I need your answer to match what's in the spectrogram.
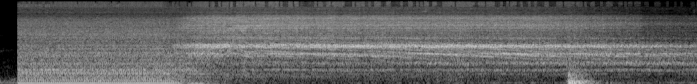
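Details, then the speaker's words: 2002–06 Nissan Altima 2.5, before alternator replacement: a loud, steady high-pitched whine over the running engine from the failing alternator. After the new alternator it runs quiet. "You see that? Loud ass noise. And now, you see, it's quiet now."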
